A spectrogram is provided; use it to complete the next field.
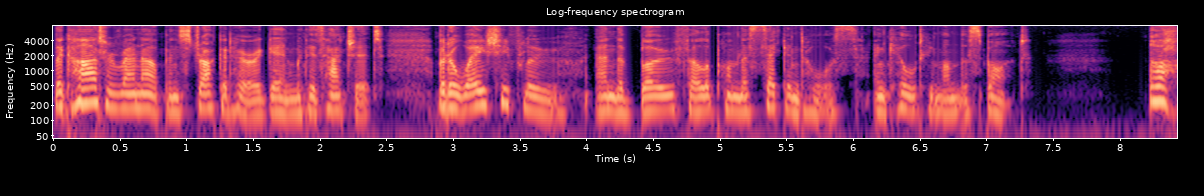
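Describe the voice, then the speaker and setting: In a very clean recording with a silent background, a woman with an Australian accent speaks at a moderate pace in a very deep, low pitch. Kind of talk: fairy tale reading; bedtime story.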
